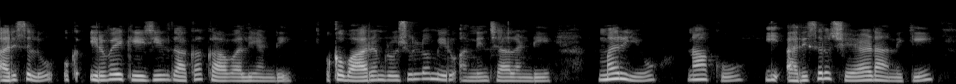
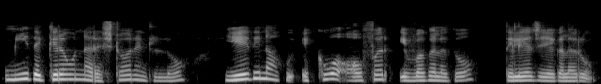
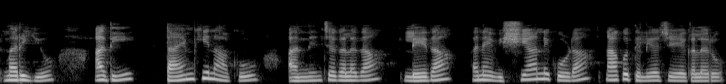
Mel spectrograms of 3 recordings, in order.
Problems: none marked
